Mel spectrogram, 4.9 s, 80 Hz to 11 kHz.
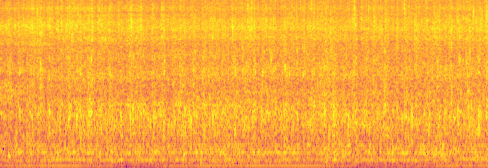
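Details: Waterwheel microhydro generator charging a basement battery through a Victron MPPT controller at about 13–14.5 V, output only a few watts; quiet steady low hum over trickling water, no rubbing or knocking, smooth normal low-output running.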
